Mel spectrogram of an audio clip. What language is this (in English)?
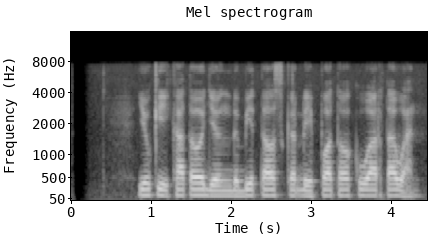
Sundanese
